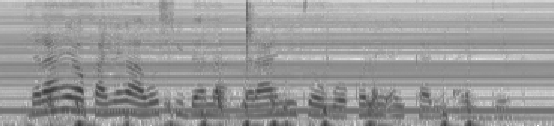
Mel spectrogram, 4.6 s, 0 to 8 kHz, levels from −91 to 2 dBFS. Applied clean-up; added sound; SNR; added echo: none; Domestic sounds, home sounds + Whoosh, swoosh, swish; 2 dB; none.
